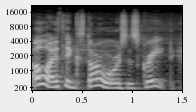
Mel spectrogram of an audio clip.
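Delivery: normal talking voice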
